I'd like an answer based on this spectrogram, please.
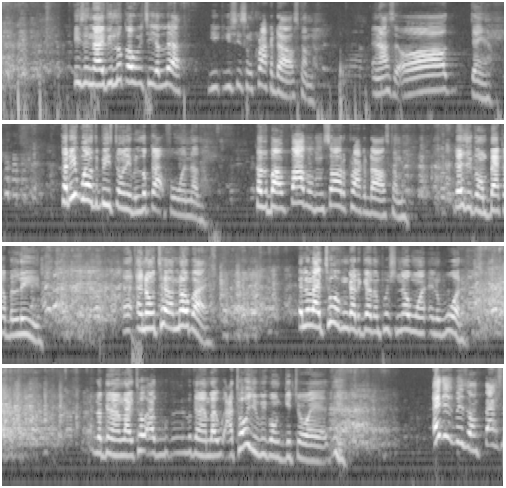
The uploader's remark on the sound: Live at The Laff House.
